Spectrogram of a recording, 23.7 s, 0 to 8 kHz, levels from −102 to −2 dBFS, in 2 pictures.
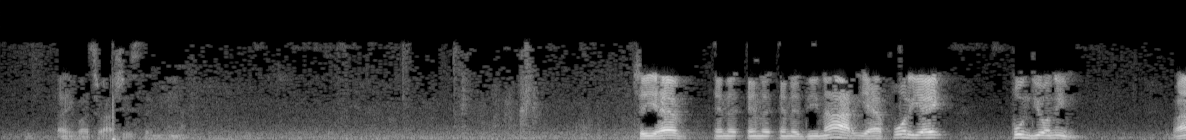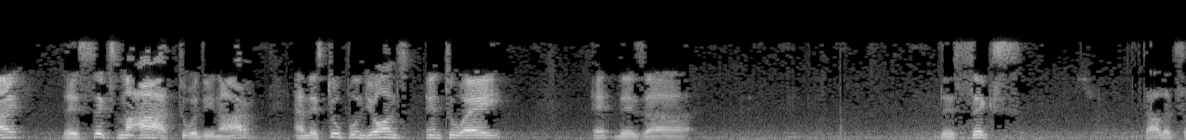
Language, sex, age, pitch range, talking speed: English, male, 50-69, 125-155 Hz, 80 wpm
